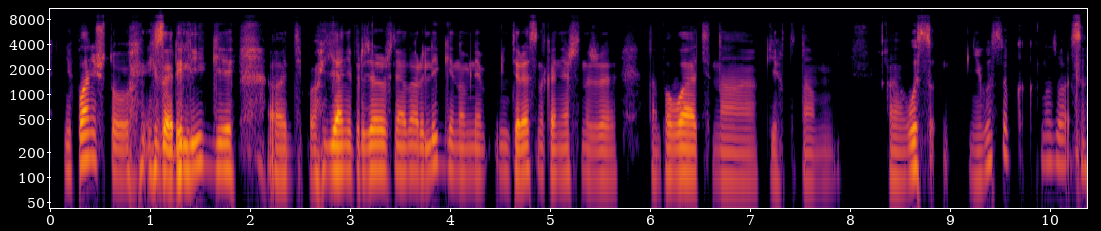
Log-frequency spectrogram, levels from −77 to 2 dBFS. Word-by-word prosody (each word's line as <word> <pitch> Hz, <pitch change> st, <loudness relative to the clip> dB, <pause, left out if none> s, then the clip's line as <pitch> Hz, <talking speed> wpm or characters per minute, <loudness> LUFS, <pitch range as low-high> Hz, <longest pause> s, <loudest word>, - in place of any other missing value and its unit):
Не 120 Hz, -, -7 dB
в -, -, -22 dB
плане, 165 Hz, +2 st, +6 dB
что 110 Hz, -7 st, -1 dB, 0.2 s
из-за 125 Hz, -2 st, +7 dB
религии, 130 Hz, +1 st, +2 dB, 0.3 s
э, 110 Hz, -1 st, -2 dB
типа 110 Hz, +1 st, -8 dB
я 125 Hz, 0 st, +7 dB
не 120 Hz, -1 st, -3 dB
придерживаюсь 125 Hz, +1 st, +1 dB
ни -, -, -1 dB
одной 120 Hz, 0 st, -1 dB
религии, 130 Hz, +3 st, -3 dB
но 115 Hz, -1 st, -6 dB
мне 110 Hz, -1 st, -7 dB
интересно, 120 Hz, 0 st, 0 dB
конечно 110 Hz, 0 st, -5 dB
же, 105 Hz, 0 st, -5 dB, 0.3 s
там 105 Hz, -, -14 dB
побывать 110 Hz, 0 st, +3 dB
на 100 Hz, -2 st, -8 dB
каких-то 100 Hz, -2 st, -15 dB
там, 100 Hz, 0 st, -13 dB, 0.5 s
э, 105 Hz, 0 st, -6 dB
выста 120 Hz, +7 st, 0 dB, 0.3 s
не 105 Hz, -1 st, -11 dB
выставках, 170 Hz, -, -10 dB
как -, -, -25 dB
называется? 155 Hz, -3 st, -4 dB
115 Hz, 175 wpm, -25 LUFS, 105-125 Hz, 0.5 s, из-за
